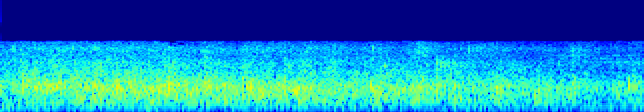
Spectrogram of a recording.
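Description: An audience at a Buddhist teaching applauds steadily for about four seconds, a dense, even wash of many hands clapping at once with no voices over it, easing slightly toward the end.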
